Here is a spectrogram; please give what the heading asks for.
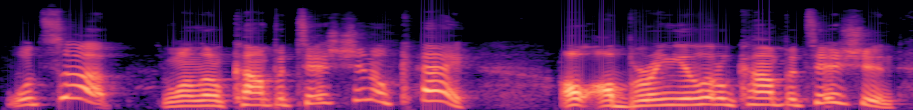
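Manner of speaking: imitating goalie Gittleman. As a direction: playfully voice the benched goalie pushing back. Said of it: "if I'm Gittleman, I'm questioning".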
